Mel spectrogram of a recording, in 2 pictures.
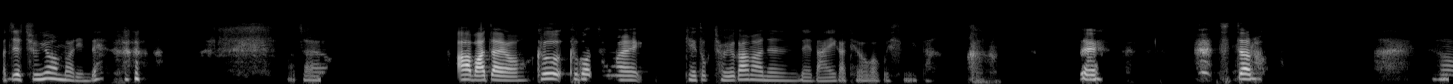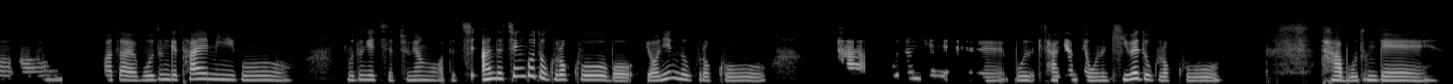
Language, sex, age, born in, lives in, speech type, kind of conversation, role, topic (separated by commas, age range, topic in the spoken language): Korean, female, 35-39, South Korea, United States, conversation, unstructured, none, 친구와의 약속을 자주 취소하면 어떤 기분이 드나요?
